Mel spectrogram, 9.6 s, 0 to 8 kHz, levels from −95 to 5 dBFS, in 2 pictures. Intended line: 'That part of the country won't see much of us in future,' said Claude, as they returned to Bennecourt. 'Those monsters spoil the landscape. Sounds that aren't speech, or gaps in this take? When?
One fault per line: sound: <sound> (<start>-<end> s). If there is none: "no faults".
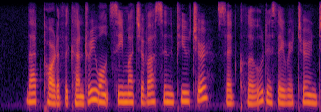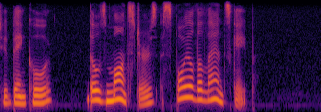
no faults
